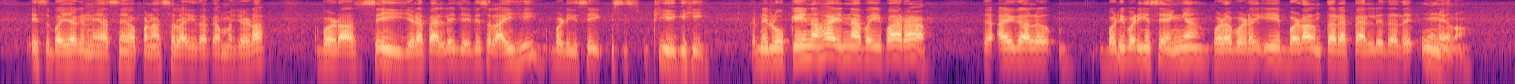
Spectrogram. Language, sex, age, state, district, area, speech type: Dogri, female, 60+, Jammu and Kashmir, Reasi, urban, spontaneous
